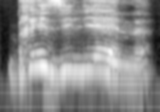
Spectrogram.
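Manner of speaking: "brésilienne" drawn out slowly, final -enne sounded; slow French word. Shown as a demonstration. Teacher slows down for students, stretched and clear. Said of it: "teacher repeats word slowly".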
